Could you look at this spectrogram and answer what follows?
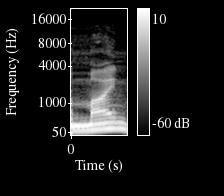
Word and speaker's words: Main: start a coalition called the mine project which is the kind of German pronunciation what we might say main project but it's it's the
